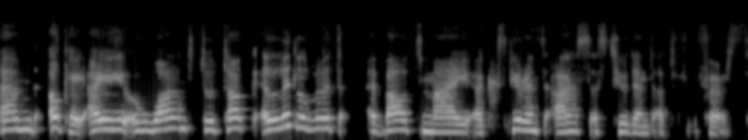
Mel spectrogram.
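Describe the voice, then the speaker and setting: With a non-native accent, a woman speaks at a very slow pace with hardly any pauses, in a high pitch with ordinary pitch variation. Her tone is dark and mellow, and her loudness swings widely. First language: Polish. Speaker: academic, panelist. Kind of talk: panel presentation.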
